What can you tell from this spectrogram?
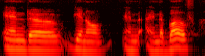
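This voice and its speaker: On a studio set with armchairs and plants, an older chef and author from Pakistan thoughtfully fields interview questions, leaning on frequent fillers. Her fairly low, darkish voice stays steady and a little slow, and the lapel mic captures a clean sound.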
